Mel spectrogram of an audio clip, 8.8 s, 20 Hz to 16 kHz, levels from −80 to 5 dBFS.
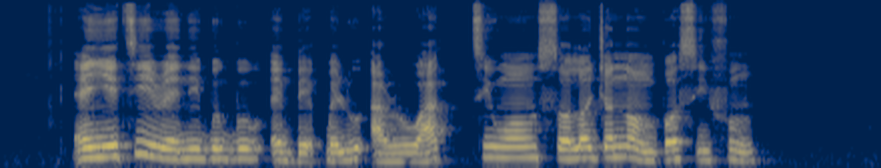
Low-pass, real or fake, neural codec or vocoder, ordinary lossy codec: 14.4 kHz; real; none; Opus, 64 kbps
